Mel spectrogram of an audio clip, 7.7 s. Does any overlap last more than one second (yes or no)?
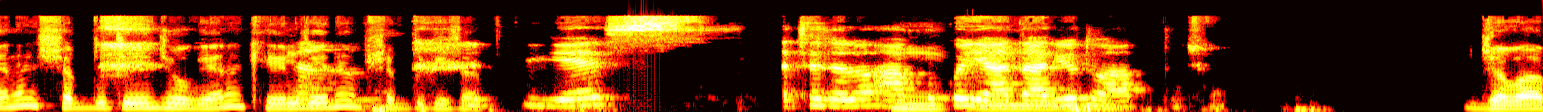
yes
